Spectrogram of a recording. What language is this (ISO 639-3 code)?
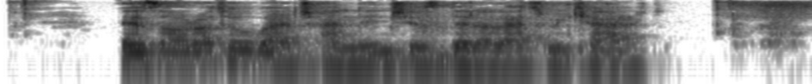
fas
